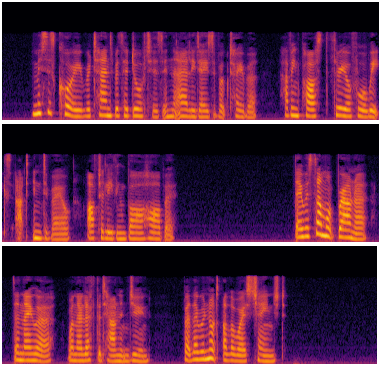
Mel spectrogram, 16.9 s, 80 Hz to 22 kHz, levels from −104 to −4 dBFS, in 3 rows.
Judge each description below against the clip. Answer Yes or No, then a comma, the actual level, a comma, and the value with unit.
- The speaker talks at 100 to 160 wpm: Yes, average, 155 wpm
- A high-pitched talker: Yes, high, 215 Hz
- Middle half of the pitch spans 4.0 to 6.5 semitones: No, average, 3.0 semitones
